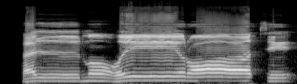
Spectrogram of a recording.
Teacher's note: لام کو ہلانا نہیں، غائن کو موٹا پڑھیں گے، یا مدہ ہے، 1 الف کے برابر کھینچ کر پڑھیں گے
